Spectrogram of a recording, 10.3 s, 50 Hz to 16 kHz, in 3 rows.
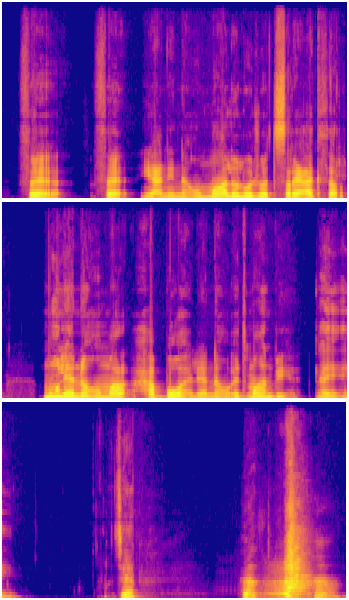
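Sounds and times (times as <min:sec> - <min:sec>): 
speech: 0:00.2 - 0:07.1, 0:08.0 - 0:08.4, 0:09.3 - 0:10.3
person sneezing: 0:09.3 - 0:10.3.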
